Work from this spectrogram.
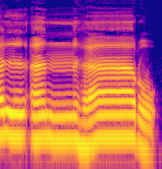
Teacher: را پر پیش ہے، را کو موٹا پڑھیں گے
